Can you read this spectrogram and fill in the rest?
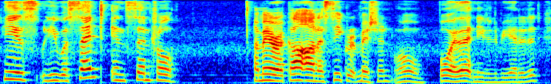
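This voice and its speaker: A woman's voice: medium pitch, fairly quick, crowd noise. A woman hosting a panel show, reading introductions and chatting casually between segments. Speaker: podcast host.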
